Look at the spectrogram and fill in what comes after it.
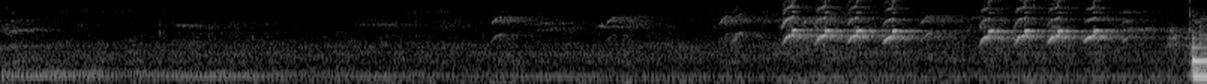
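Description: Bird calling: a few faint calls about halfway in, then two quick runs of sharp, rapidly repeated chirps, about seven or eight a second.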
